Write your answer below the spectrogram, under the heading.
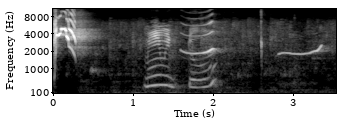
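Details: Caged Indian ringneck parrot mimicking speech, saying "mommy": a sharp squawk opens, then two drawn-out, wavering, nasal syllables, and finally a thin rising whistle.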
